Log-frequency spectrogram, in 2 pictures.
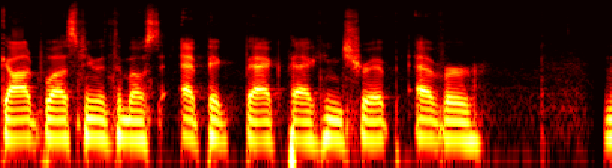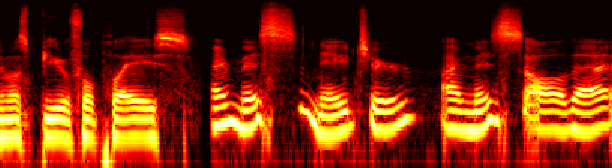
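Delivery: speaking through tears, crying through the words. Talking about a last backpacking trip, crying while talking. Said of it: "And I'm sorry I'm crying".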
